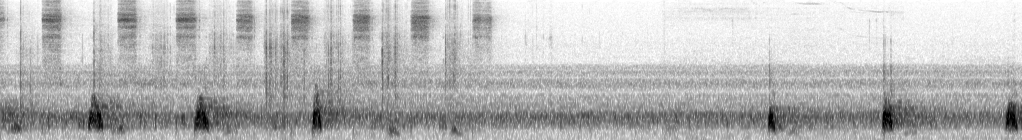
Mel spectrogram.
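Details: Rhythmic whooshing arterial pulse beats on a handheld Doppler probe over hissy static, fading to fainter beats, at the ankle (dorsalis pedis) during a simulated OSCE ankle-brachial pressure index measurement on a volunteer with no medical history.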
